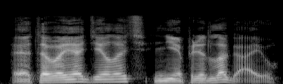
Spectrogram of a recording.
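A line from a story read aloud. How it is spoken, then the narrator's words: Calm objection. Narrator (Russian): спокойно возразил Гуров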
